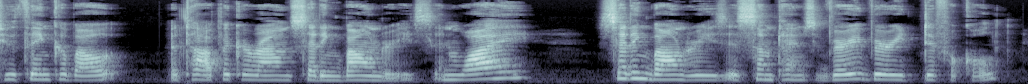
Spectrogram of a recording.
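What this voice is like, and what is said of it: Emotionally worn-out, tired voice. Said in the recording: “You can probably hear it in my voice, but I'm kind of emotionally wore out”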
